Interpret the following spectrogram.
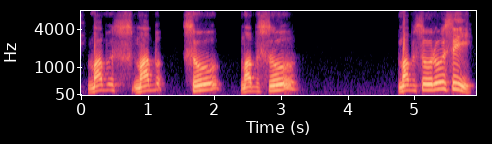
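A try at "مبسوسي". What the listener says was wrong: মাবসুসি, শুধু মাবসুসি, সুরু এখানে রু তো নেই, তাই না? মাবসুসি।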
